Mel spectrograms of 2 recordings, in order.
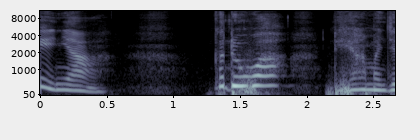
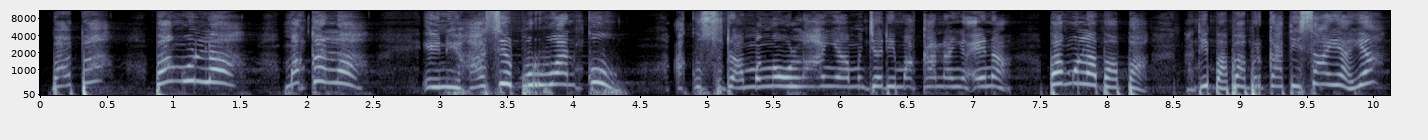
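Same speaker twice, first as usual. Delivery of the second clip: higher, eager son urging his father; coaxing son; 4 semitones higher, 3 dB louder, faster than usual. Acted. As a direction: wake him up and tempt him with the food. Son coaxes father to eat.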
